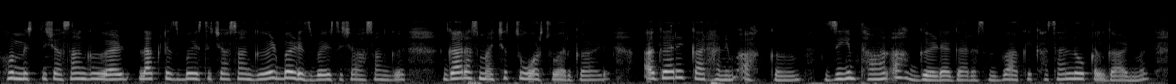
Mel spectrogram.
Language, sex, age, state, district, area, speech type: Kashmiri, female, 18-30, Jammu and Kashmir, Budgam, urban, spontaneous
